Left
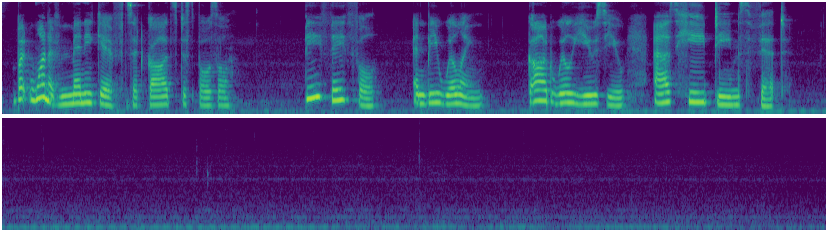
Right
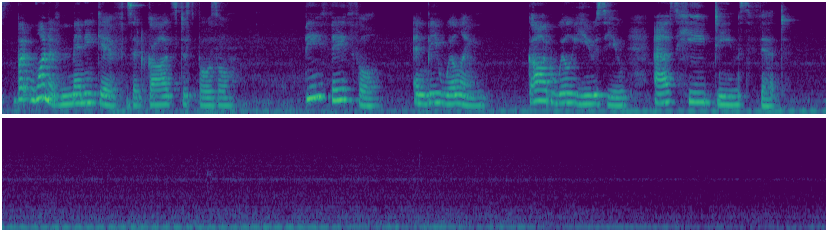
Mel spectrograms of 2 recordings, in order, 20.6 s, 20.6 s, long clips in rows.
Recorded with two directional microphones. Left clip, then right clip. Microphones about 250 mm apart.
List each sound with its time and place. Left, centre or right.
0.2 s a woman's voice: left
3.8 s a woman's voice: left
